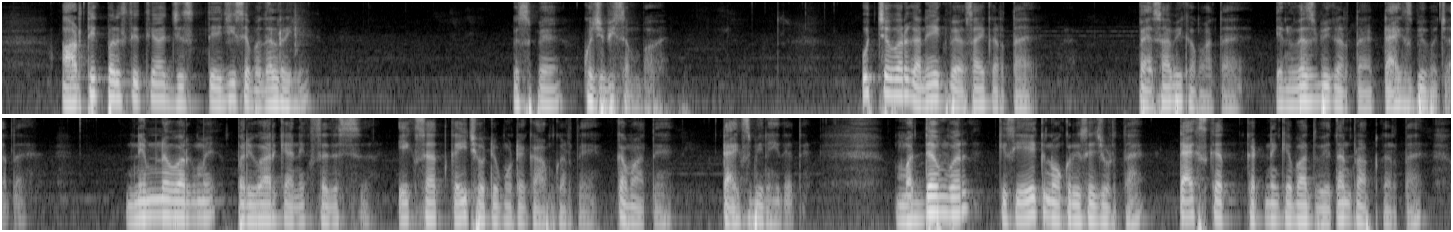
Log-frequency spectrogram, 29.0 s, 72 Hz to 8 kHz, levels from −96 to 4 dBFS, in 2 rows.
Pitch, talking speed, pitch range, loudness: 110 Hz, 145 wpm, 95-120 Hz, -23 LUFS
